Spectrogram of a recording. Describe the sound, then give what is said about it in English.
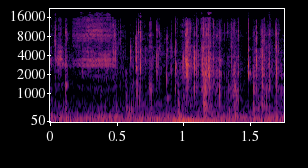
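A snack bar wrapper crinkles and tears in a dense rustle, followed by a string of irregular, crackly crunches as someone bites in. Fairly quiet, with no talking. “me just take a bite of something.”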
